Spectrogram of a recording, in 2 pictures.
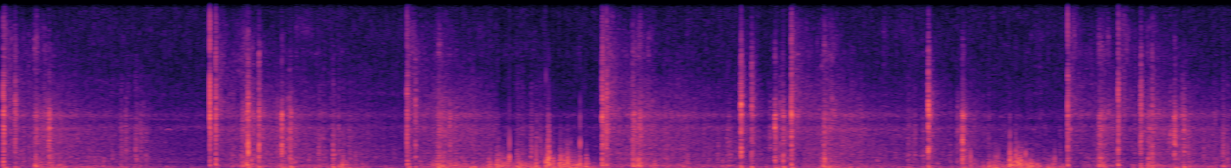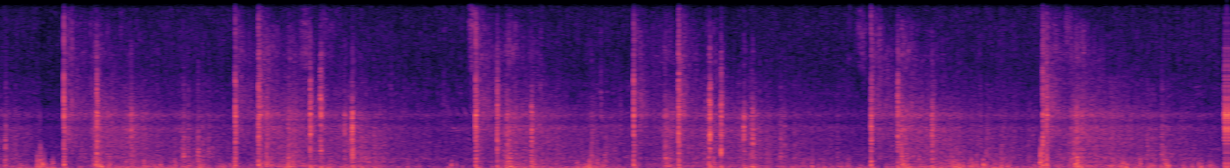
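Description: Rapid-fire star-mine barrage of aerial firework shells from Nomura Hanabi Kogyo, heard through a smartphone microphone. Sharp bangs of launches and bursts come several a second and overlap, over a continuous low rumble.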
